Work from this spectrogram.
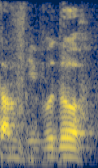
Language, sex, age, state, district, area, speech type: Manipuri, male, 30-45, Manipur, Senapati, rural, spontaneous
